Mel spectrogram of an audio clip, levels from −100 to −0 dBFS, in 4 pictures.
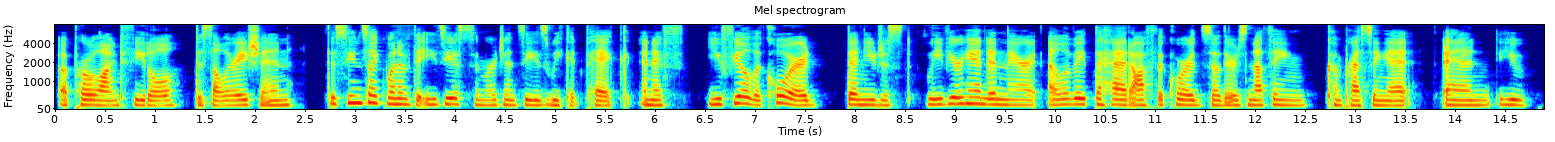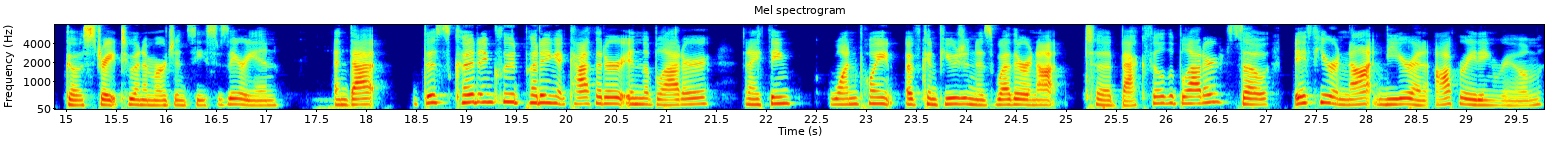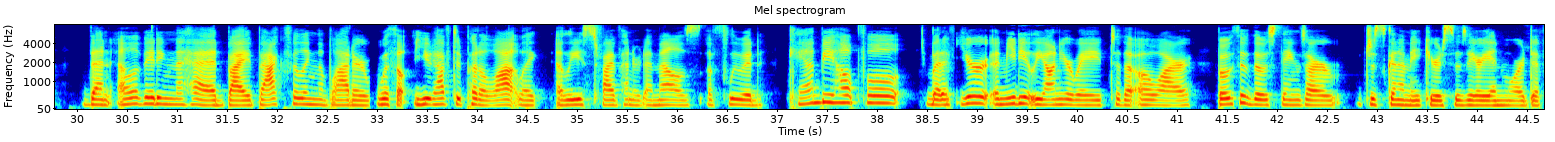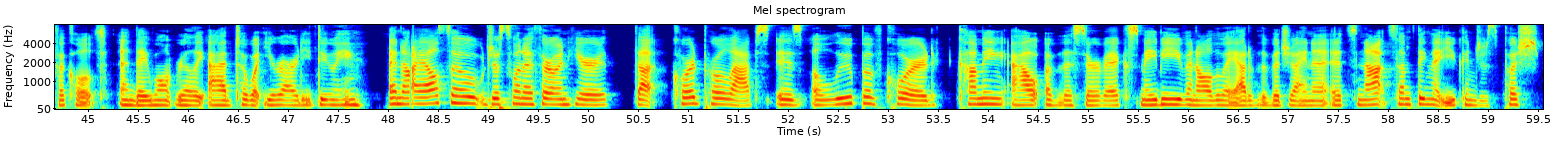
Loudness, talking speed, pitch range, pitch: -19 LUFS, 180 wpm, 175-210 Hz, 185 Hz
